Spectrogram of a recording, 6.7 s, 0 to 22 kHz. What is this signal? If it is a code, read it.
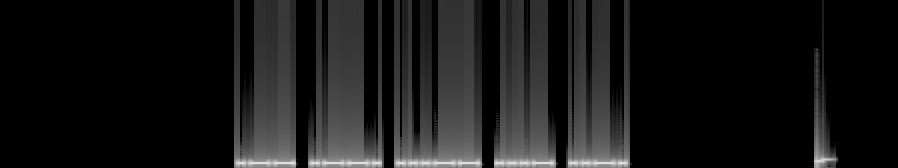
Morse code, heard as a keyed tone, about 26 wpm, 700 Hz. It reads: WP3VF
